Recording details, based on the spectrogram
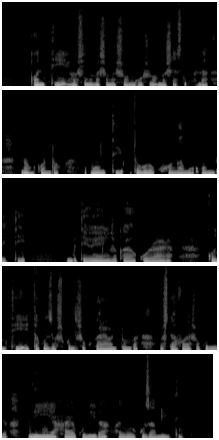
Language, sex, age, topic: Oshiwambo, female, 25-35, agriculture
